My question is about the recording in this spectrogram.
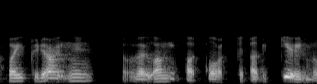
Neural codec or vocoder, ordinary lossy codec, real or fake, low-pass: autoencoder, 22.05 kHz, a latent of 192 numbers a frame, VITS, trained on one speaker; none; fake; 3.6 kHz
